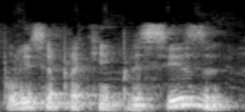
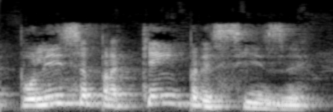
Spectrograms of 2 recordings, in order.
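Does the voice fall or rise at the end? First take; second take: falls; rises. First: The voice falls at the end like a statement. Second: The voice rises at the end like a question. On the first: Police are offered to those who need them. "é uma frase positiva" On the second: It asks who is the one who needs police. "soa como uma pergunta"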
